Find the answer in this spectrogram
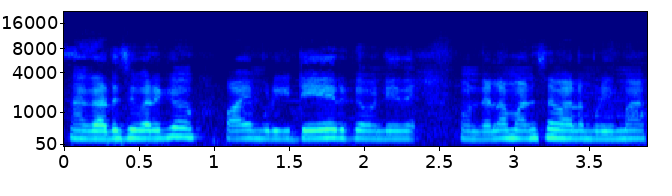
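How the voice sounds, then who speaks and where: A man's voice: high voice, completely flat delivery, quick pace, natural voice. A man voicing Santhosh, a playful, mocking young husband in a cartoon, joking at his wife's expense.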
